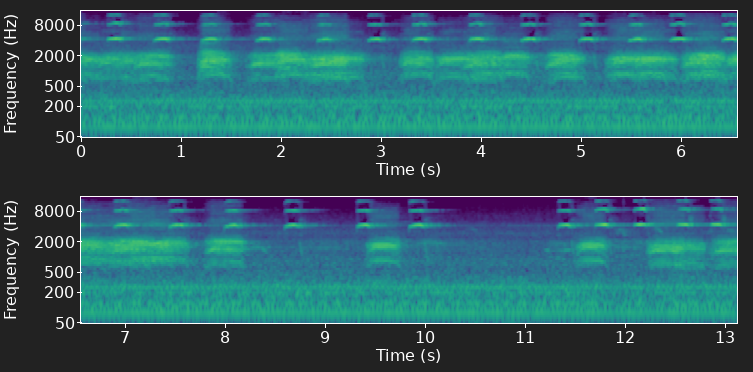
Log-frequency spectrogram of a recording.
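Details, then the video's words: Indian palm squirrel calling in the early morning in Chennai, Tamil Nadu: thin, sharp chips repeated quickly in runs, with a brief pause midway, over harsh grating bursts. "The sweet sound of an Indian Palm Squirrel"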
